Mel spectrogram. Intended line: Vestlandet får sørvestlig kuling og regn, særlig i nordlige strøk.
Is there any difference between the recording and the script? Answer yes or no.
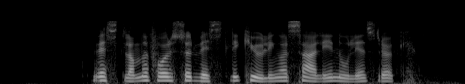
yes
